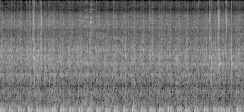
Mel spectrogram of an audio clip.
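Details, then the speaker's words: Honda Vario Techno carburetted scooter at low idle: faint, irregular light clicks over the engine beat from the CVT case; suspected loose or worn front pulley bushing, to be confirmed on teardown. "Saat putaran mesin rendah, akan terdengar suara seperti itu. Mengklik, mengklik, mengklik . Ada kemungkinan masalahnya terletak pada bagian bushing puli depan atau CVT, yang sudah longgar atau aus."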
